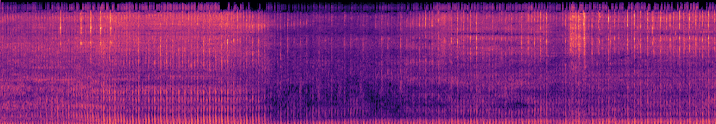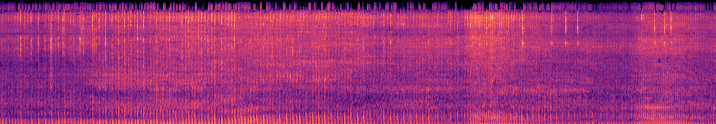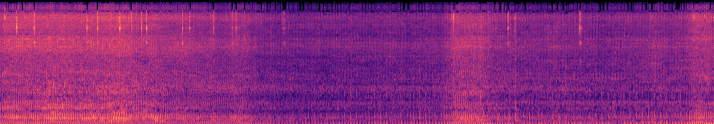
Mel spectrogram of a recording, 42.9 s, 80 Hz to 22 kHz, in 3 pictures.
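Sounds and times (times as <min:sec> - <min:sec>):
small motorbike engine: 0:00.0 - 0:42.9.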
